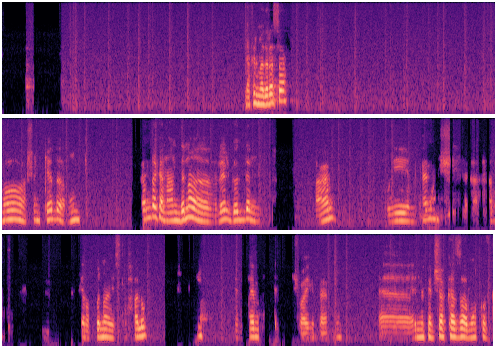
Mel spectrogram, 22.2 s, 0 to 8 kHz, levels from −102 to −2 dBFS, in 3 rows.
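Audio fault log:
0.00–0.88 s and 11.48–11.78 s, background gated by the echo canceller: While the far end played through the loudspeaker, the canceller clamped the microphone hard, so the room sound falls away by about 40 dB. It vanishes for most of the first stretch and for the whole second one, then returns when the canceller releases.
0.34–0.47 s, 13.63–15.46 s and 17.76–17.88 s, other side's voice leaking through: The echo canceller likely failed to strip the loudspeaker signal from the microphone, so a second voice sits roughly 20 dB under the main speech. The first and last appear as brief scraps, and the middle one as a sustained stretch of nearly two seconds.
9.43–9.59 s, 13.67–16.02 s and 17.23–19.27 s, speech suppressed in double talk: With both sides talking at once, the canceller likely could not separate the near voice from the echo and turned everything down by around 40 dB. 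The first is a short dip, and the longer two lose the speech in chunks totalling about a second or more each.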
